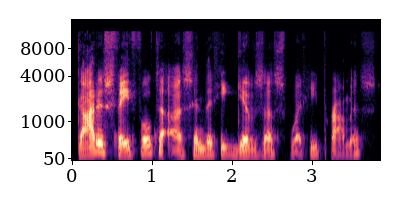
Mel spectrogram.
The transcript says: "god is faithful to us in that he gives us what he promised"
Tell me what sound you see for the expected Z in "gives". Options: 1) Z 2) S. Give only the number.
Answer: 1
